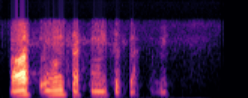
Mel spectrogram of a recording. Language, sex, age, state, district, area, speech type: Nepali, male, 18-30, West Bengal, Darjeeling, rural, conversation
